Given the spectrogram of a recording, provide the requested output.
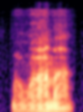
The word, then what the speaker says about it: Moana: princesses Ariel and Moana Moana I say it right you got it right okay good Moana and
